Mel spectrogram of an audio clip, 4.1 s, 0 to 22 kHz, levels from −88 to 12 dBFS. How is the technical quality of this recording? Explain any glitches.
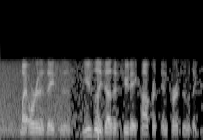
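Two faults stand out in this telephone-band speech recording, where room noise sits about 13 dB under the voice before the processing kicks in.

Overdone noise removal, from 1.39 s to the end: an over-aggressive suppressor gates out bands near its noise estimate, leaving near-silence with twinkling specks. A spectrogram shows dark gaps with scattered isolated dots.

Packet loss with last packet repeated, 1.94 to 1.96 s: the receiver replayed old audio to fill 20 ms, which fits two 10 ms packets. This gives a robotic stutter, visible as repeated identical waveform segments.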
